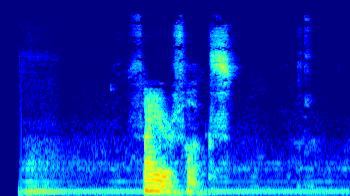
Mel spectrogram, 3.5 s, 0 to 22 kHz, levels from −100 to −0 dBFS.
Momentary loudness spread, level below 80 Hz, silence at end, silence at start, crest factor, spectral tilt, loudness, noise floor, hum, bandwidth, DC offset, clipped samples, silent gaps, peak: 23 LU; -64 dBFS; 0.45 s; 0.2 s; 24 dB; -5 dB/octave; -36 LUFS; -60 dBFS; none; 16 kHz; under 0.1%; under 0.1%; none; -14 dBFS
